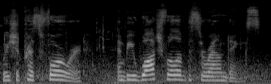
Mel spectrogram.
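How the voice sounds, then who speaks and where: A woman voicing a grave, resolute veteran leader in a video game, speaking in a measured, solemn way. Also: medium pitch, a little hiss or hum, lightly acted. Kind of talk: scripted video game dialogue.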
